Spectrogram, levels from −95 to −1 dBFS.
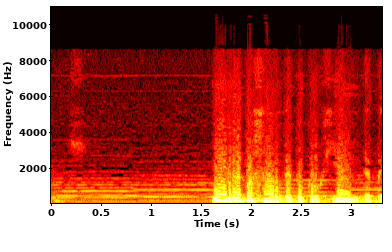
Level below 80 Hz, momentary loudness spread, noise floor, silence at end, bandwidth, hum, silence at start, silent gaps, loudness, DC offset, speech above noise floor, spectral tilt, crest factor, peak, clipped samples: -38 dBFS; 5 LU; -33 dBFS; 0 s; 5.4 kHz; none; 0 s; none; -8 LUFS; under 0.1%; 26 dB; -10.5 dB/octave; 10 dB; 0 dBFS; 0.2%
